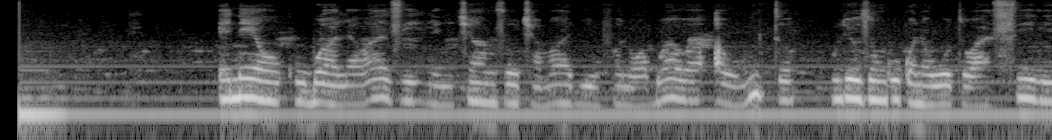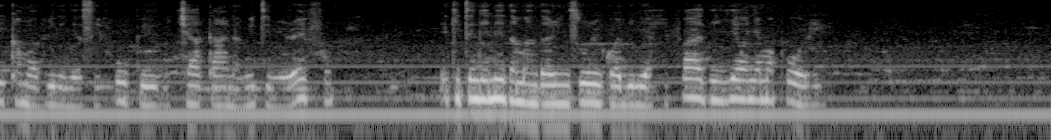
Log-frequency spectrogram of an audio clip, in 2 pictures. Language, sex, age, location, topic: Swahili, female, 25-35, Dar es Salaam, agriculture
